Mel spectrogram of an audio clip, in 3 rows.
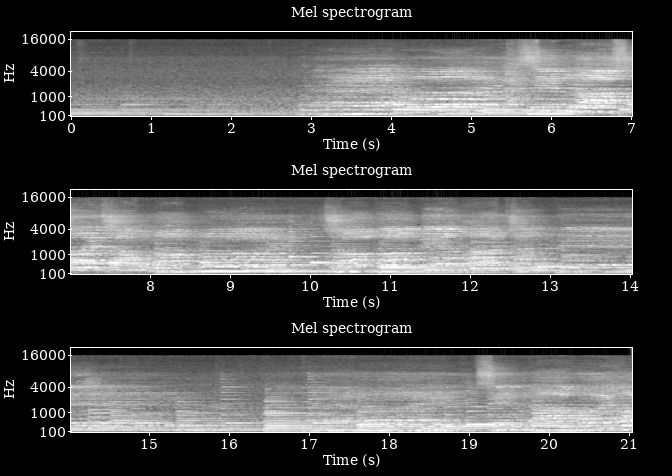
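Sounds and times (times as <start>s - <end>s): mixed choir singing a hymn: 2.8s - 21.0s.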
